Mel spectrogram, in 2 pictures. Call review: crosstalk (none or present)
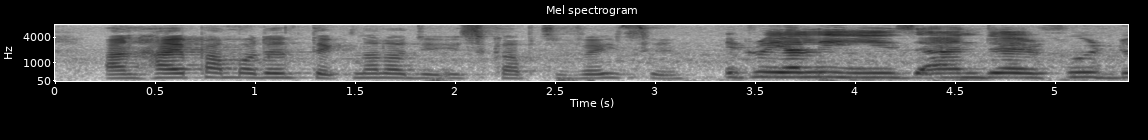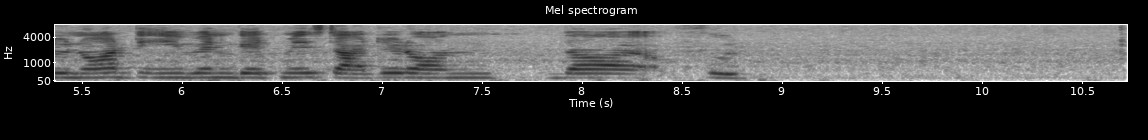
none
